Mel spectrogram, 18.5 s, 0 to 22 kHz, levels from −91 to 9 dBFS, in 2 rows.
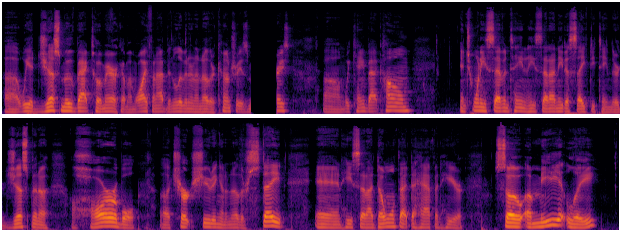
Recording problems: audio cutting out; at 3.5 s

